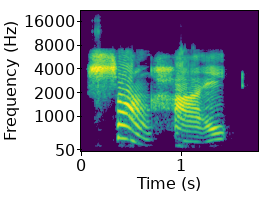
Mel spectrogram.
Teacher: They're fourth, falling, and third, fall and rise.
